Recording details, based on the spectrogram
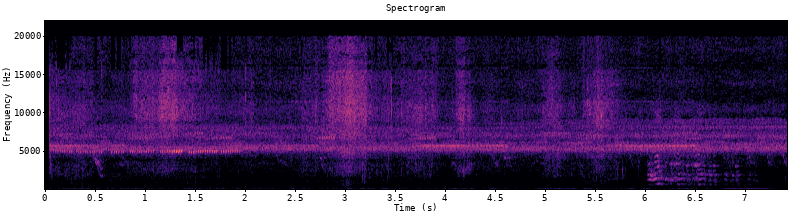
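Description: A turkey gives a short, rapid, rattling gobble near the end, over a steady high insect-like hiss and faint background rumble.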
